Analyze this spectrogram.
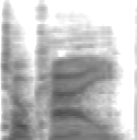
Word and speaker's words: Tokaji: is second place and number one was Penelope tokaji it's pronounced toai task finish what you do bastard what you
